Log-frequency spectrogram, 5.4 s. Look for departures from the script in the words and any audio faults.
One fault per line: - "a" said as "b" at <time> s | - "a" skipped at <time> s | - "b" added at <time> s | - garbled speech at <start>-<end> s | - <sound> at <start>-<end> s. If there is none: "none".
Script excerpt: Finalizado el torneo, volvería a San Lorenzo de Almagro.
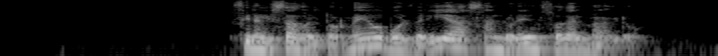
none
